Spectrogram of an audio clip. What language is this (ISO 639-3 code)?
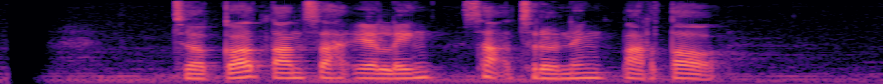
jav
